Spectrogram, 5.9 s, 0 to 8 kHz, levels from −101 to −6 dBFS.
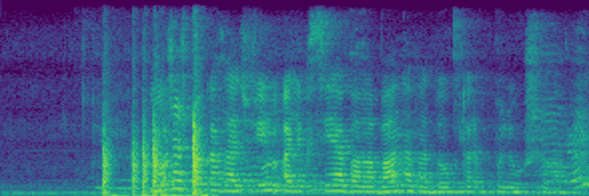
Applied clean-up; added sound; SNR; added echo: none; Knock; 0 dB; reverberation time 0.7 s.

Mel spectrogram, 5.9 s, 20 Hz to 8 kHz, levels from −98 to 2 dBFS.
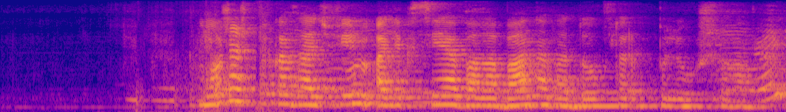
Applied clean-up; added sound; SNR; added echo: neural separator model SepFormer DNS4.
